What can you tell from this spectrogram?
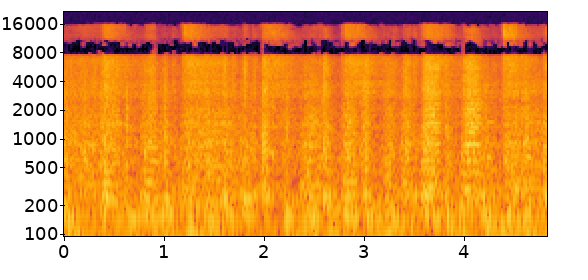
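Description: HBCU show-style marching band playing loudly: sousaphones, saxophones and other brass over a marching drumline with bass drums.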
